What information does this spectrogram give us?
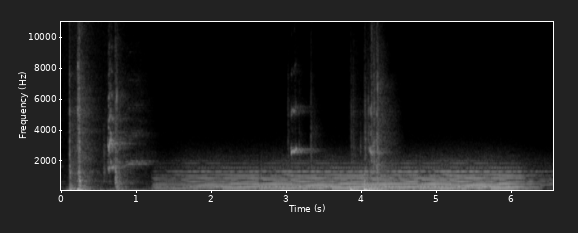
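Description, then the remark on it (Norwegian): A woman knocks a couple of dull times on a door, and when no one answers, the door clunks and rattles open a few seconds later as she walks in, all over a steady low droning tone. “Venninnen banker på, men det er ingen som svarer så hun går bare inn.”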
